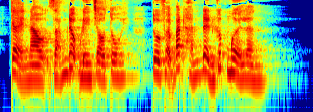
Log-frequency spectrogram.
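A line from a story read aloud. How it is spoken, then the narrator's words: Sudden angry yell. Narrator (Vietnamese): Khi nhìn thấy Dương Thái cuốn băng nằm trên giường bệnh, ông đột nhiên nổi giận, hét lên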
